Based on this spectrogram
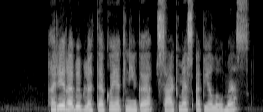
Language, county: Lithuanian, Vilnius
